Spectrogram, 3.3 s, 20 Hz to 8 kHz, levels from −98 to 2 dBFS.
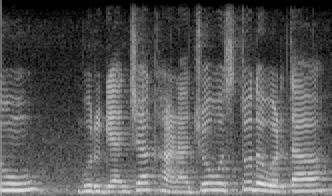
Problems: none marked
